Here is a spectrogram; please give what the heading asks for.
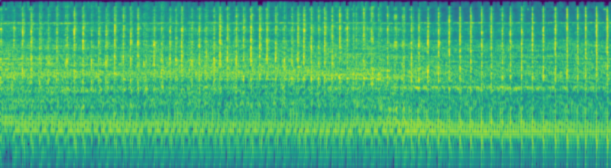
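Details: Used chainsaw that had been given away, not heavily abused, started on fresh gas after a squirt of prime: fast, even two-stroke buzz with crisp regular firing and no misses or surging; running healthy.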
